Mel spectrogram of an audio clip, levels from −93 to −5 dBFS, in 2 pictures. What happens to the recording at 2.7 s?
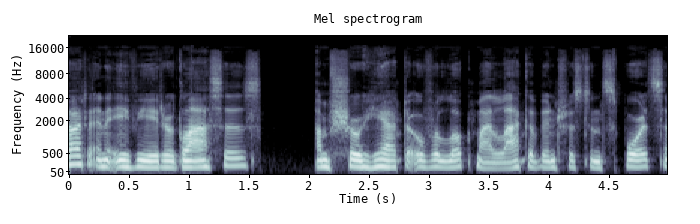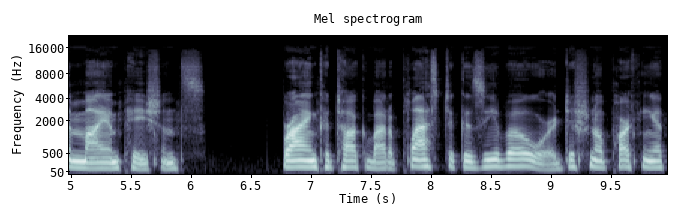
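At 2.67 s the whole signal, voice and background alike, drops by about 3 dB in a single step and stays at the lower level: a microphone volume stepped down. The likely cause is the call software judging the input too hot and cutting the device's input volume at once. On a waveform the envelope shrinks abruptly at that instant; on a spectrogram every band dims together, including the noise floor between phrases.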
